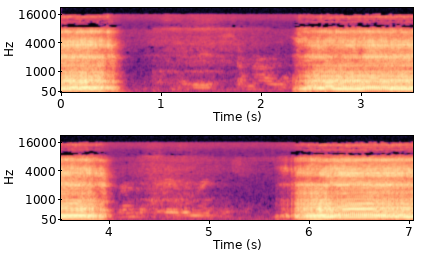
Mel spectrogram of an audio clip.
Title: Snoring in the dark of the night.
